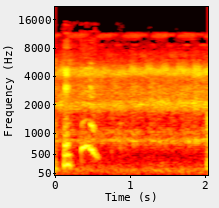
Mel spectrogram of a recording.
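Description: Night-time chorus of frogs and insects, steady, with a high chirp pulsing several times a second.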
